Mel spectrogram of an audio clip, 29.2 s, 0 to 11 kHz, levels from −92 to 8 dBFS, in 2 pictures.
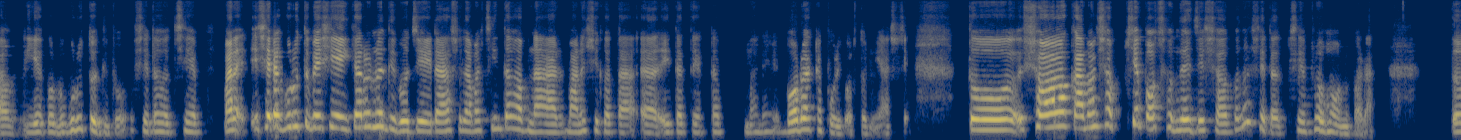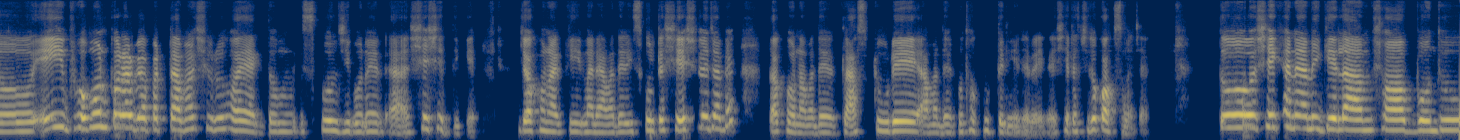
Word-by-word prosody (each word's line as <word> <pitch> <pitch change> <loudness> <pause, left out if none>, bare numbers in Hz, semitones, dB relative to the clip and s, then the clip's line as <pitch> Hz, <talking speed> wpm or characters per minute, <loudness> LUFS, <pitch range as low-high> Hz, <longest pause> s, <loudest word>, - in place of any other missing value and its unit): আ - - -3 0.3
ইয়া 200 +1 -4
করব, 195 -2 -7
গুরুত্ব 260 +2 -5
দিব 175 -1 -15 0.3
সেটা 210 -2 -8
হচ্ছে 200 +3 -10 0.4
মানে 245 +1 +5 0.2
এ - - -3
সেটা 300 +1 +8
গুরুত্ব 325 +3 -1
বেশি 295 +2 -1
এই 270 - -6
কারণে 320 +2 +3
দিব 245 - -4
যে 230 - +1
এটা 220 0 0
আসলে 235 -1 -7
আমার 230 0 -6
চিন্তাভাবনা 270 -6 -4
আর 190 - -5
মানসিকতা 200 -2 -7 0.2
অ্যা 190 - -4 0.2
এটাতে 195 0 -9
একটা 200 +2 -14 0.3
মানে 195 +1 -16 0.2
বড় 235 +2 +5
একটা 240 -2 -10
পরিবর্তন 180 - -11
নিয়ে - - -18
আসছে। - - -18 0.6
তো 255 - +7 0.6
শখ 320 +2 +7
আমার 310 +3 -1
সবচেয়ে 360 +3 -4
পছন্দের 260 -2 0
যে - - +3
শখ 200 -1 -3
হলো 420 - -7
সেটা 175 - -5
হচ্ছে 175 +8 -18
ভ্রমণ 215 -9 -4
করা। - - -13 0.8
তো - - -1 0.5
এই 305 +4 +2
ভ্রমণ 300 +3 +4
করার 300 -1 +7
ব্যাপারটা 260 0 -1
আমার 260 +2 -4
শুরু 260 -1 -5
হয় 235 -1 +1
একদম 205 +3 -10 0.3
স্কুল 235 -1 -1
জীবনের 210 0 -7
অ্যা 190 - -5 0.2
শেষের 270 -2 -5
দিকে। 165 - -16 0.5
যখন 230 +1 -1
আরকি 205 +2 -11
মানে 195 -1 -4
আমাদের 195 +2 -7
স্কুলটা 240 0 -1
শেষ 485 +1 +4
হয়ে 285 0 0
যাবে 270 - -3 0.4
তখন 210 -1 -4
আমাদের 185 +1 -4
class - - -2
tour-এ 225 -1 +4 0.2
আমাদের 185 +1 -8
কোথাও 220 +3 -10
ঘুরতে 235 -5 -9
নিয়ে - - -11
যাবে। - - -10
এটা - - -13
সেটা 210 - -7
ছিল 235 - -1
কক্সবাজার। - - -4 0.7
তো - - +3 0.4
সেইখানে 305 0 +2
আমি 280 - 0
গেলাম। 260 -2 +7 0.2
সব 245 -1 +5 0.2
বন্ধু 230 +1 +2
240 Hz, 175 wpm, -20 LUFS, 205-280 Hz, 0.8 s, সেটা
